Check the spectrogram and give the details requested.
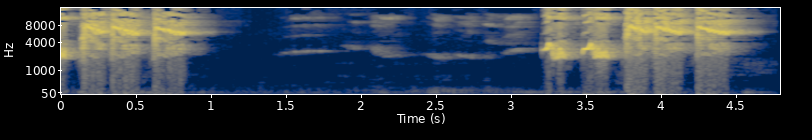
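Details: Orange-headed thrush song used as a lure to make a pet bird answer: two bursts of rapid high chattering notes with harsh broadband strokes, separated by a quiet gap with faint distant chirps.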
